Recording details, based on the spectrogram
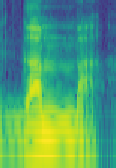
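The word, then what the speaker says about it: γάμμα: Gamma. I say again, gamma, the name is not important, but the pronunciation g, sometimes I just prefer this one still.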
